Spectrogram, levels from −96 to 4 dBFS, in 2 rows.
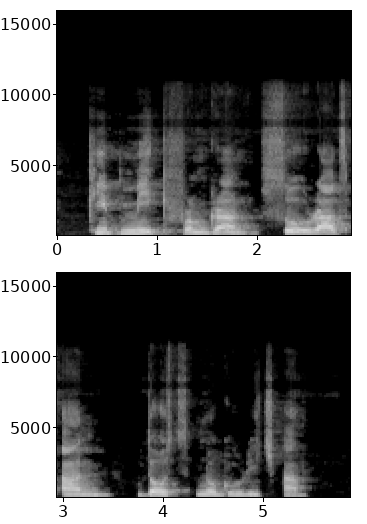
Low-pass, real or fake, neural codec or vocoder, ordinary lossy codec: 10.8 kHz; real; none; none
